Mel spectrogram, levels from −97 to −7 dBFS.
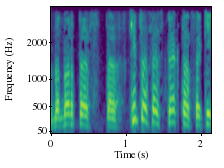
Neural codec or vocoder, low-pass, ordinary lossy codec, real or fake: vocoder, 24 kHz, 100 mel bands, Vocos; 3.6 kHz; AAC, 16 kbps; fake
